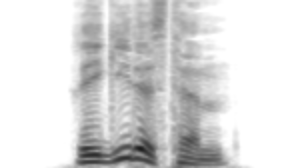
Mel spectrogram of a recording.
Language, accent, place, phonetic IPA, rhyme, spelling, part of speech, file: German, Germany, Berlin, [ʁiˈɡiːdəstəm], -iːdəstəm, rigidestem, adjective, De-rigidestem.ogg
- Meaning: strong dative masculine/neuter singular superlative degree of rigide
